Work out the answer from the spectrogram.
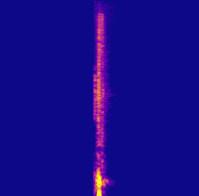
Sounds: swoosh

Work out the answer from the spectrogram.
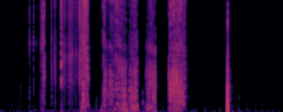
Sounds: tearing

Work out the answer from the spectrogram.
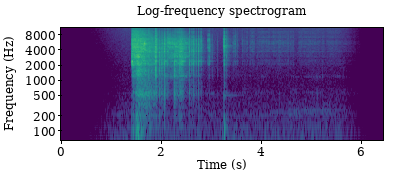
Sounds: hiss

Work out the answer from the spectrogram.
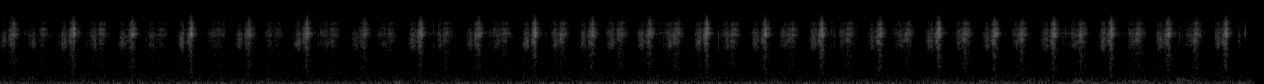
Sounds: musical instrument
percussion
music
rattle (instrument)

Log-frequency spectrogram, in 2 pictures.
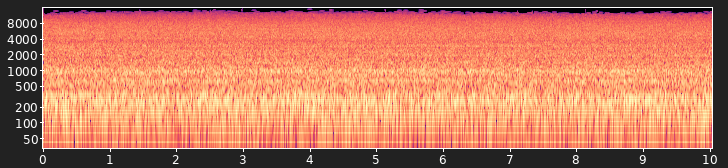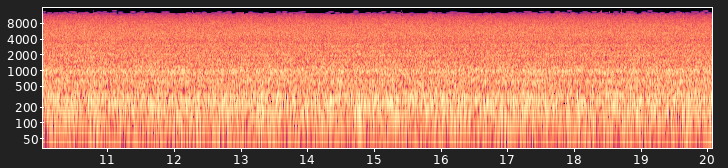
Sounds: motor vehicle (road)
vehicle
bus

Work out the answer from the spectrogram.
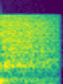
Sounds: crash cymbal
music
cymbal
musical instrument
percussion

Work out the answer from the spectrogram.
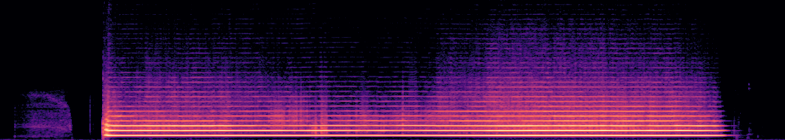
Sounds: musical instrument
music
brass instrument
trumpet

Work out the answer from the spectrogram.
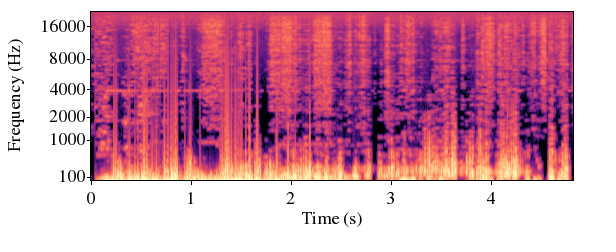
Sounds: wind

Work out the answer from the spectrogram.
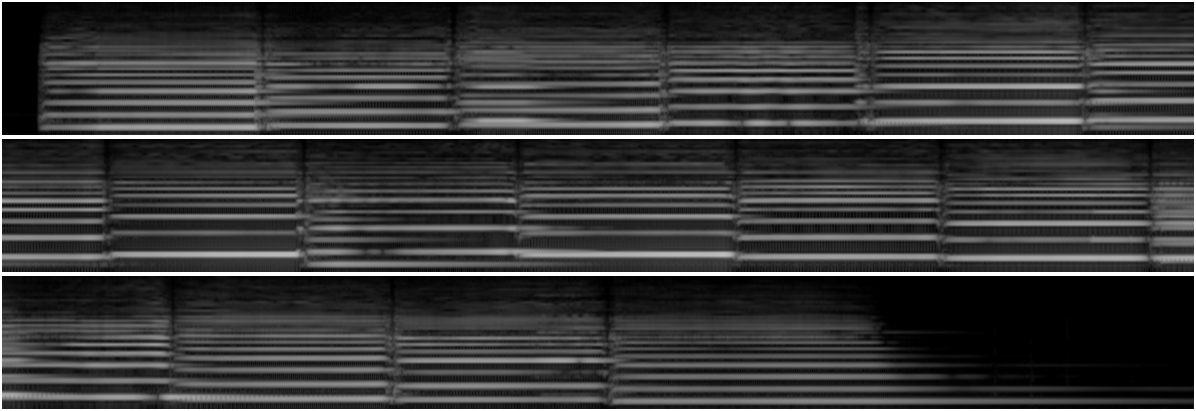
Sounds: musical instrument
music
bowed string instrument

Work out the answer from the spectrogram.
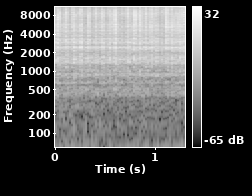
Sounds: coin (dropping)
domestic sounds

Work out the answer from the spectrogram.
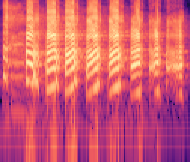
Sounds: human voice
laughter

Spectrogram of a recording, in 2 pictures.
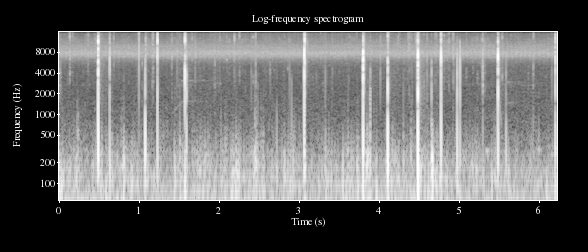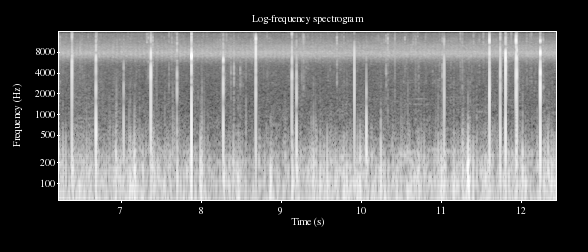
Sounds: fire

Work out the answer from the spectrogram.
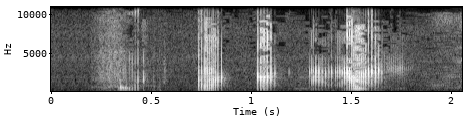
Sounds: fart

